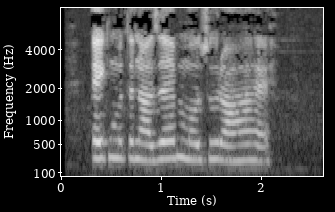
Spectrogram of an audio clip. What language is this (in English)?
Urdu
